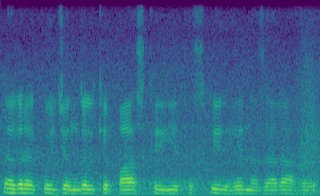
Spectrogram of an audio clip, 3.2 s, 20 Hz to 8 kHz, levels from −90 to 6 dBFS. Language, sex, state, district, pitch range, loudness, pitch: Hindi, male, Punjab, Kapurthala, 145-160 Hz, -18 LUFS, 150 Hz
